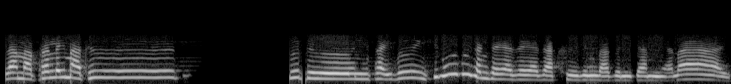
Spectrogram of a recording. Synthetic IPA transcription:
lamapʰɾalajmat̪ʰɯ | ɡɯdɯnipʰajbɯisibɯbɯzaŋzajazajazakʰɯzɯŋbaɡɯnizamialaj

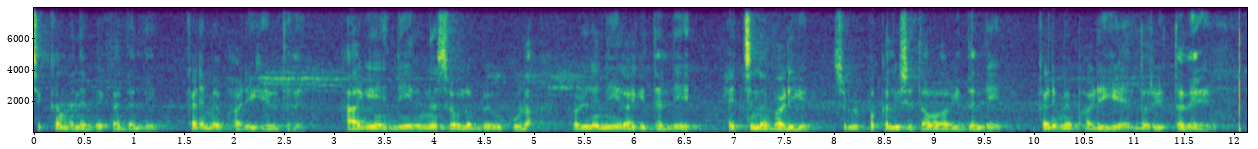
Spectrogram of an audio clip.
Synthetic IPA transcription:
t͡ʃikːɐmɐnebɛːkaːd̪ɐlːi | kɐɽime̞bʱaːɽiɡeiɾut̪ːɐd̪ḛ | haːɡe̞ːniːɾinɐsɐʋlɐbʱjɐʋukuːɽɐ̰ | hɔɭːe̞niːɾaːɡid̪ːɐlːi | het͡ʃːinɐbaːɽiɡe̞ | sʋɐlpɐkɐliʃit̪ɐʋaːɡid̪ːɐlːi | kɐɽime̞bʱaːɽiɡe̞d̪ʱoɾɛjut̪ːɐd̪e̞

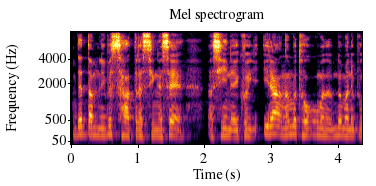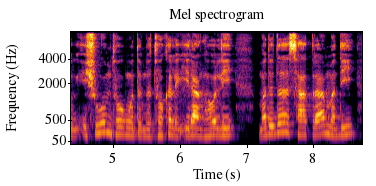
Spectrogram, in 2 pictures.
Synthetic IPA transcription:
dɐdɐmlibɐsatɾɐsiŋɐse | ɐsinɐɐjkʰojɡiiɾaŋɐmɐtʰokɐk̚mɐtɐmdɐmɐnipuɾɡiisuɐmtʰokɐk̚mɐtɐmdɐtʰokʰɐlːɐɡiɾaŋhɐɦolːi | mɐdudɐsatɾɐmɐdi

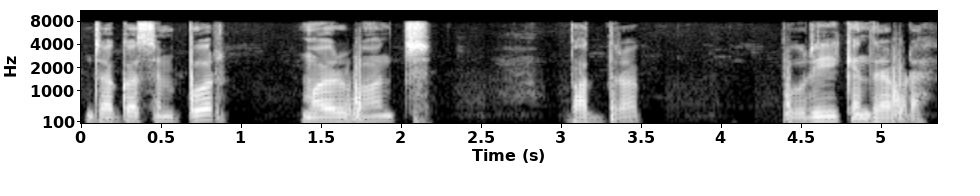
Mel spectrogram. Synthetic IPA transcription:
d͡ʒʌɡʌsimpuɾ | mɔjɾbʱɔnt͡ʃ | bʱʌd̪ɾʌk̚ | puɾikend̪ɾapɔɽa

